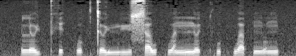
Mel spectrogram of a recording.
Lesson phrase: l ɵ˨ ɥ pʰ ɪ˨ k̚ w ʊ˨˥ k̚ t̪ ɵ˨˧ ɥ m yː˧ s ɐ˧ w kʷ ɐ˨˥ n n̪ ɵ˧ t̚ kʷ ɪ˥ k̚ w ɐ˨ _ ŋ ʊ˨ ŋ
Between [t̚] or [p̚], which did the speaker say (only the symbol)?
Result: p̚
